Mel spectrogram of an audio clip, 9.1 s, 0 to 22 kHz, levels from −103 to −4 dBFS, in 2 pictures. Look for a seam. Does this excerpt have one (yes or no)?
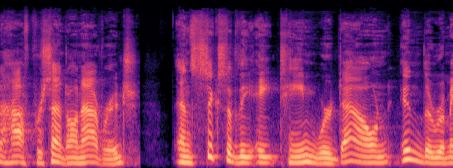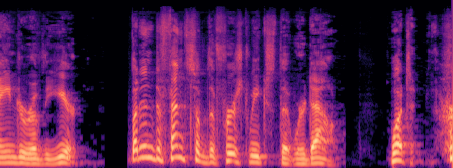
no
